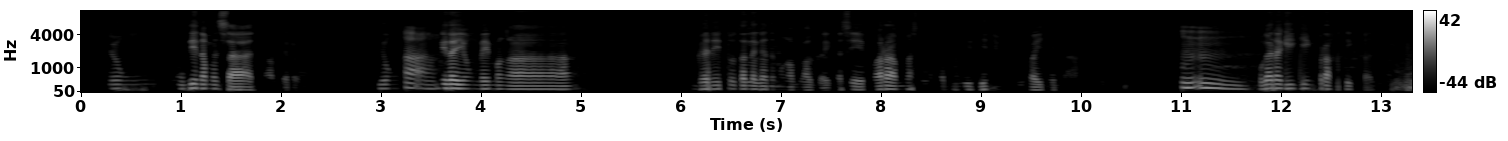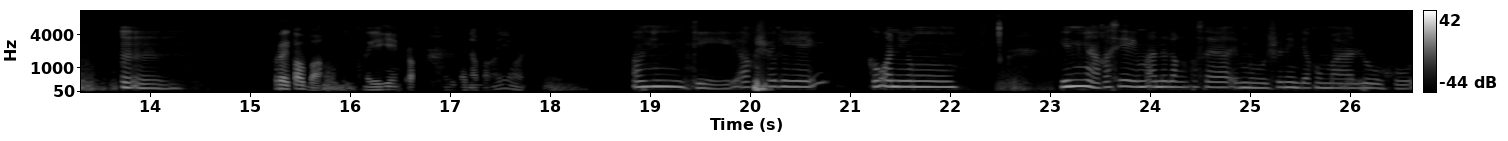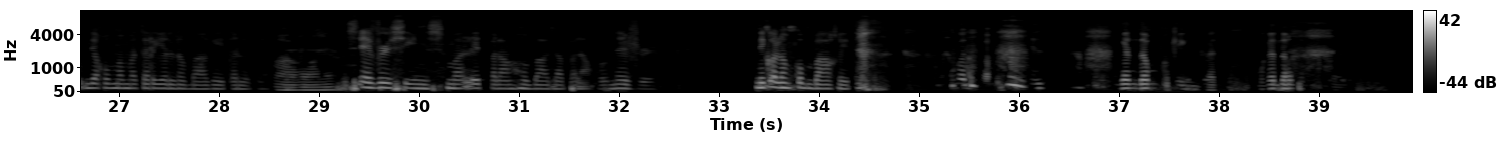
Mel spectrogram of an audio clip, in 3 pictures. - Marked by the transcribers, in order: wind; chuckle
- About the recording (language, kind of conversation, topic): Filipino, unstructured, Mas pipiliin mo bang maging masaya pero walang pera, o maging mayaman pero laging malungkot?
